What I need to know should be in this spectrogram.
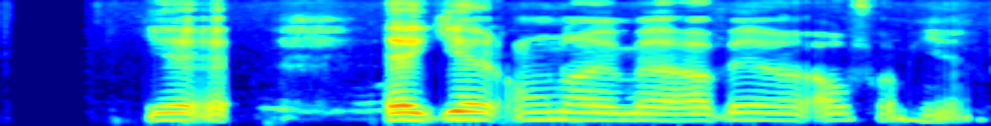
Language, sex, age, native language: Icelandic, male, 14, German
